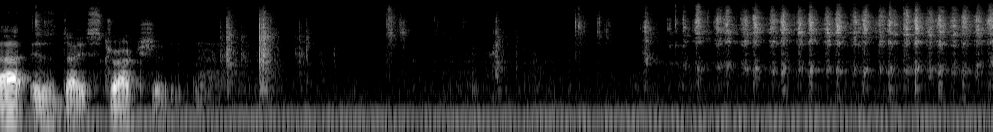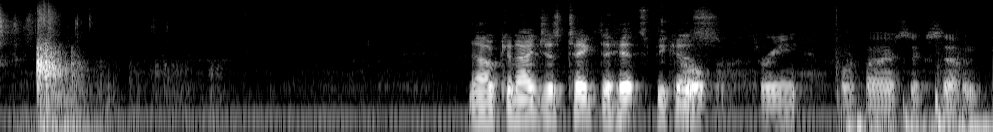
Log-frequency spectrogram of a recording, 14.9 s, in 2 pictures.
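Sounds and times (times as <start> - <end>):
speech: 0.0 - 1.6, 11.0 - 14.8
handful of dice clattering: 1.7 - 3.4, 4.3 - 8.8.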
